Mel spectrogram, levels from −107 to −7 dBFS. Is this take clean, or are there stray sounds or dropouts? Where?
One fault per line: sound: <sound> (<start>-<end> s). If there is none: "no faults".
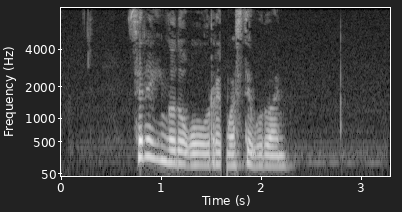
sound: dropout (1.6-1.7 s)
